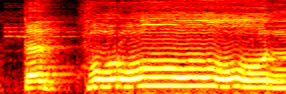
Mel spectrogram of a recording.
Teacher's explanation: काफ साकिन पर कलकला नहीं करना. रॉ को पेश की वजह से पुर पढ़ेंगे. वाव मद्दा एक अलिफ के बराबर खींच कर पढ़ा जाएगा.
